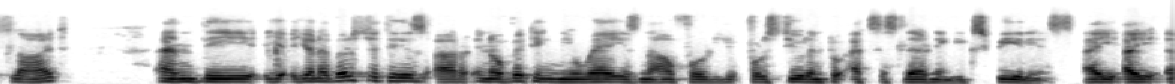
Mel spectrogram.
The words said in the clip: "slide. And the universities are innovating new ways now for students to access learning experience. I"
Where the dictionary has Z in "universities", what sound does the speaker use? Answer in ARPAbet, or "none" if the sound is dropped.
Z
